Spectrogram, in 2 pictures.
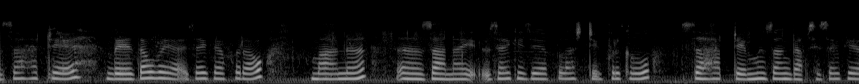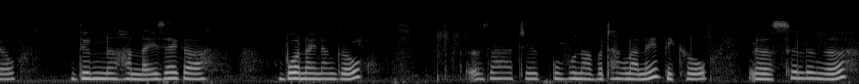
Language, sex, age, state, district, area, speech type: Bodo, female, 18-30, Assam, Udalguri, rural, spontaneous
